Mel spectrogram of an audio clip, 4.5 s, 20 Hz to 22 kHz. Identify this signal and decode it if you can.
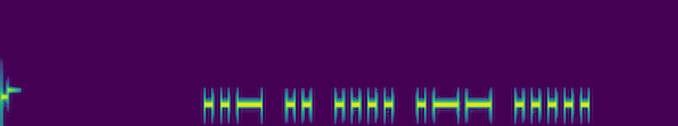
Morse code, heard as a keyed tone, about 22 wpm, 700 Hz. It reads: UIHW5
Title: Five Challenging Letter-Number Combinations 22wpm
